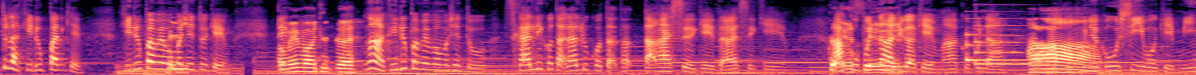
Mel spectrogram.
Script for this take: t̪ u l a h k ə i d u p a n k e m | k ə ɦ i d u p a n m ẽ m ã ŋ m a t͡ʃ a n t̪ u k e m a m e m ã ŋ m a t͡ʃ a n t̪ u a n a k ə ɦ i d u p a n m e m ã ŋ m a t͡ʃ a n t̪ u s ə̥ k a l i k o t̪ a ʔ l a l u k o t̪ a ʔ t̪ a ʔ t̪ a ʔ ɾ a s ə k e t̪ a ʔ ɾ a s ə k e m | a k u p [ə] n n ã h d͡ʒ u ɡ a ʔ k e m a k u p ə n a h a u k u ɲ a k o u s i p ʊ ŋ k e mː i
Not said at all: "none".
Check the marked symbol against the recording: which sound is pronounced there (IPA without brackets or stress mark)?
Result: ə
